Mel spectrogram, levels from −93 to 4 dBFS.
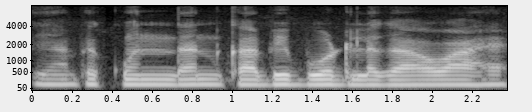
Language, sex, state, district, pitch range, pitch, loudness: Hindi, male, Chhattisgarh, Kabirdham, 135-140 Hz, 135 Hz, -17 LUFS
